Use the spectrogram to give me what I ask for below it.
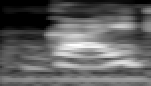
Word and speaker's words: guide: GUIDE, इसको हम गाइड पढ़ेंगे क्योंकि यू लेटर के बाद हमारा क्या है? आई है और आई क्या है? वॉल है। तो यू लेटर हमारा इसमें साइलेंट होगा, तो इसको हम पढ़ेंगे गाइड।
